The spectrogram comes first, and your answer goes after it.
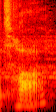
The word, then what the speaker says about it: ta: The syllable ta sounds like ta-ta, the greeting.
